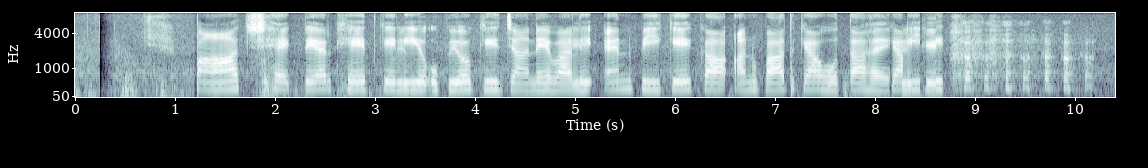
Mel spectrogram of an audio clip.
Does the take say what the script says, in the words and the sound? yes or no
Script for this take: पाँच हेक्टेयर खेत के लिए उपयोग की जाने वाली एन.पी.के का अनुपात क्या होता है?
no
